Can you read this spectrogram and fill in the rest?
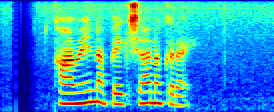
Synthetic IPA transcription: kʰaːmeːnɐpeːkʂaːnokɐɾaj

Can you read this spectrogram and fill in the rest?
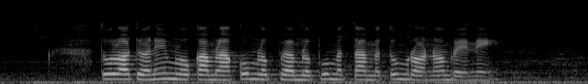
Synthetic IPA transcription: t̪ulɔɖ̪̥ɔ̤nemlukamlakumələb̥a̤mələb̥ṳmət̪amət̪umɾɔnɔmɾene

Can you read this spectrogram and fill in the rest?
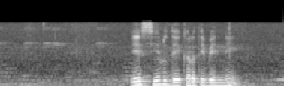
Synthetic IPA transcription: eːsijəlud̪eːkʰɐɾɐt̪ibenːi

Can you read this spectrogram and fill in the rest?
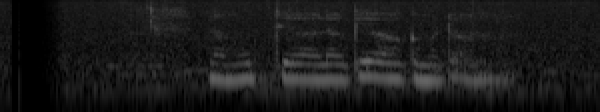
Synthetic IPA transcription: nɐmut̪ːjaːlaːɡeaːɡɐmɐʈɐɐnːuŋ

